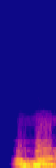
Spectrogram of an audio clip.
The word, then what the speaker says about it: hour: अवर में S silent है और ओ वावेल साउंड, इसलिए अवर से पहले एन यूज होगा.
